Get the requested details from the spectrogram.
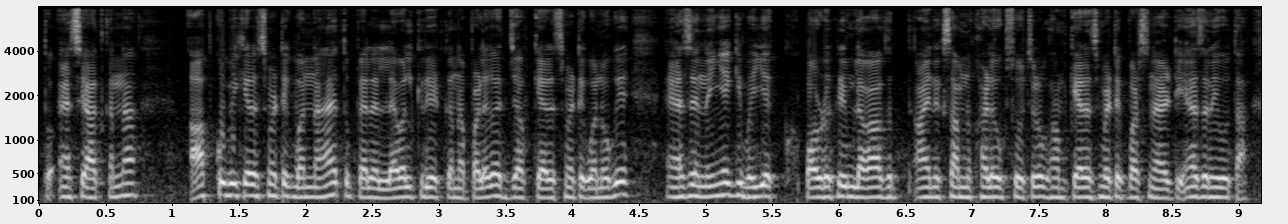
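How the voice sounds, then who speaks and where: Fast-talking vocabulary teacher, man. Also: a little high, little pitch movement, dark tone. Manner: colloquial, joking, emphatic with vivid examples. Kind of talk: exam coaching lesson.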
